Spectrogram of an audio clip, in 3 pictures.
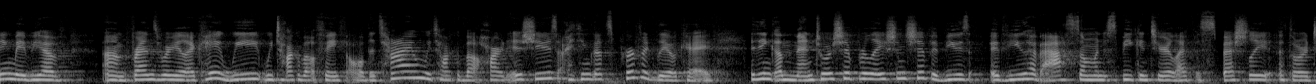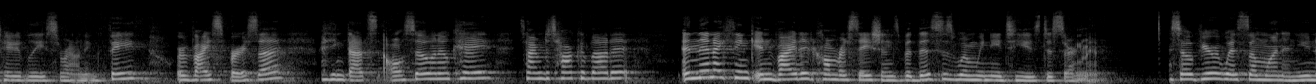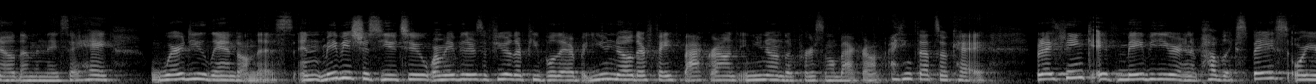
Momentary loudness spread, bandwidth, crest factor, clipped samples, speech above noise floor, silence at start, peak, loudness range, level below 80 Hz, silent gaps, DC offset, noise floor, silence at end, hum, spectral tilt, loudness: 6 LU; 14.5 kHz; 16 dB; under 0.1%; 26 dB; 0 s; -12 dBFS; 3 LU; -60 dBFS; none; under 0.1%; -53 dBFS; 0 s; none; -5.5 dB/octave; -28 LUFS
